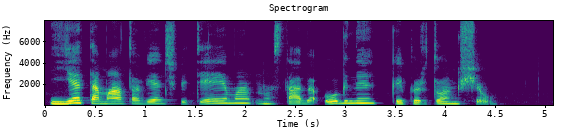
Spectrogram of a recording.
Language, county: Lithuanian, Šiauliai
